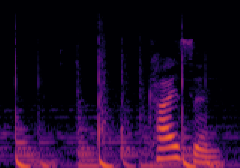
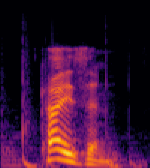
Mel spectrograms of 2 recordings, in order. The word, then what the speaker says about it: Kaizen: for me and now we're going to actually pronounce k a i z n Kaizen Kaizen Kaizen Kaizen all right so Kaizen is a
